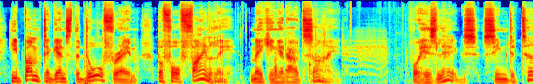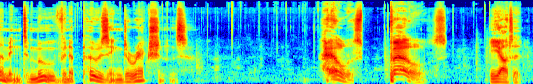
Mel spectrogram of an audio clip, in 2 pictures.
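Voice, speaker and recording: A man's voice: on the low side, vocal fry, slightly rough, no room sound. A man reading an audiobook as narrator, in dramatic scripted storytelling.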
